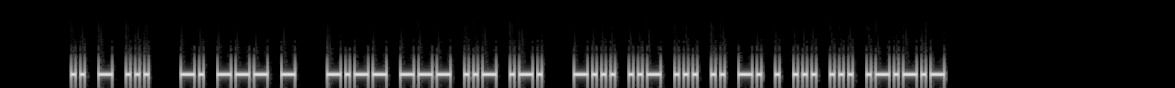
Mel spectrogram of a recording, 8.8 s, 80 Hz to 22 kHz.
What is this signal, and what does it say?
Morse code, heard as a keyed tone, about 34 wpm, 700 Hz. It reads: ITS NOT YOUR BUSINESS.
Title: Sentences from Top 600 Words 35wpm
